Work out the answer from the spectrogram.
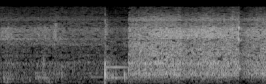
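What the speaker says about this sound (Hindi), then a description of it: "अब इन आलूओं को, मटर को लहसुन अदरक के साथ अच्छे से हम लोग फ्राई कर लेंगे।" Potatoes and peas frying with garlic-ginger paste in a pan give a steady, close hiss and spray-like sizzle, rising louder partway through, with a few faint clinks.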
